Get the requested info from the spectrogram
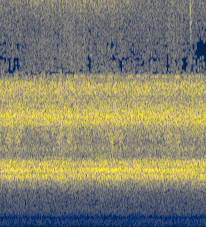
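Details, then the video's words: Continuous high trilling of many crickets merges into a steady hiss-like wall of sound. Loudness never rises or falls, and nothing else can be heard. "Cricket Sounds"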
